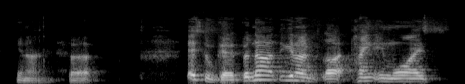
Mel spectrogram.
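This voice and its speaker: With a strong London accent, a man speaks at a moderate pace and with ordinary pitch variation. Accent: London accent, still strong. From North London, England. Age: 40s. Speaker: miniature painter. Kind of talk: podcast interview. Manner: casual, many repetitions.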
